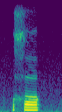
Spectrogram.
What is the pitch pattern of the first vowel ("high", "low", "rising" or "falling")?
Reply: high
